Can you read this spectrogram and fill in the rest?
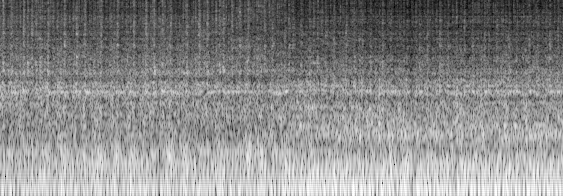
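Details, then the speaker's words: Chinese petrol generator converted to propane, petrol tap closed and residual carb fuel burned off: steady even low thrum, no misses or surging, idling smoothly on gas. "the rotors to stabilize, here it is already running on gas, so show the tap closed, the tap is closed"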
